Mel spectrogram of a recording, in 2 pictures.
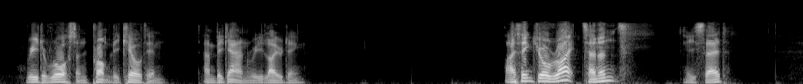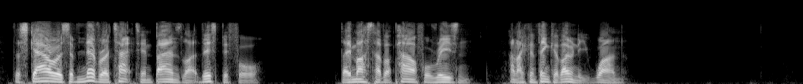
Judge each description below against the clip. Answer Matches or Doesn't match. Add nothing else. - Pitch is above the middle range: Doesn't match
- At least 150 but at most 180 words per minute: Doesn't match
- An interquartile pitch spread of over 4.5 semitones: Matches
